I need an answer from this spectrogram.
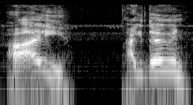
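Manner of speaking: high, loud friendly greeting; put-on greeting voice. Shown as a demonstration. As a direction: try out a voice for him. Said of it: "could I try doing a few different things".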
